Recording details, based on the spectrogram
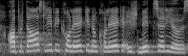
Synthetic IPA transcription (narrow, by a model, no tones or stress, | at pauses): ʔɑbəɾd̥ɑːsliːbikʰɔleːɡɪnəʊnkʰoleːɡəɪʃnɪtsɛɾiøːs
